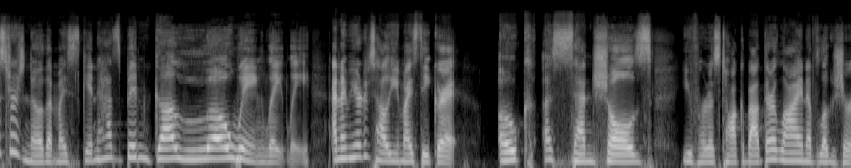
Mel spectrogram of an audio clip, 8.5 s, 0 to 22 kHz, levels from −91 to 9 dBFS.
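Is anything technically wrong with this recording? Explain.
Yes, there's a call bitrate drop from 3.89 to 5.93 s. The speech gets rougher and watery, stays that way for about 2 s, then cleans back up. What's happening is the call's bandwidth estimate dipped, so the encoder was told to spend far fewer bits and started coding everything more coarsely. The degradation fits a fall from around 64 kbps to roughly 26 kbps before it recovers.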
